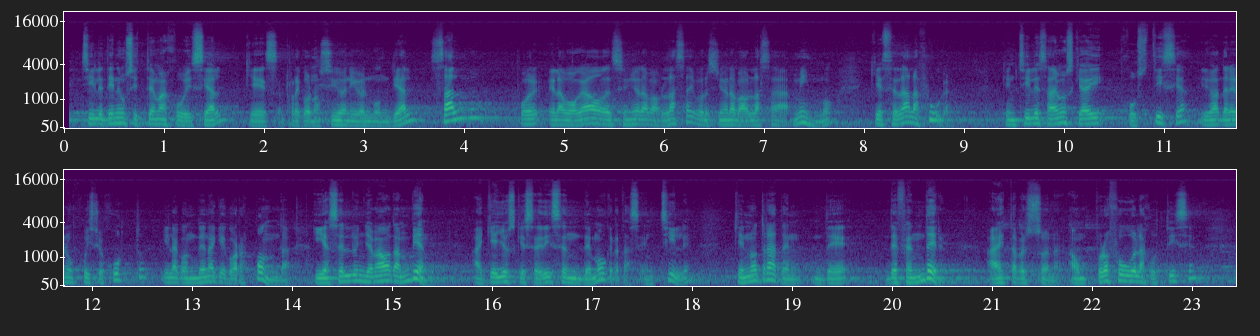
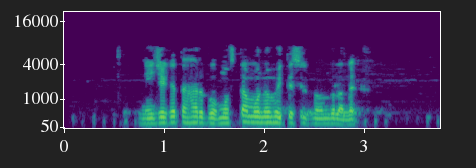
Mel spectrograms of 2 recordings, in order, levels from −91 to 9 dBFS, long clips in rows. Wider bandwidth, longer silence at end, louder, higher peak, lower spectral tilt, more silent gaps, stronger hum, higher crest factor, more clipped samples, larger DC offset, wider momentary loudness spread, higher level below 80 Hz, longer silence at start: first, 16.5 kHz vs 7.8 kHz; second, 0 s vs 0.85 s; second, -35 LUFS vs -18 LUFS; second, -16 dBFS vs -2 dBFS; about the same, -5 dB/octave vs -5.5 dB/octave; neither; neither; about the same, 20 dB vs 16 dB; neither; neither; first, 11 LU vs 7 LU; second, -66 dBFS vs -58 dBFS; second, 0.05 s vs 0.75 s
